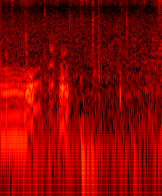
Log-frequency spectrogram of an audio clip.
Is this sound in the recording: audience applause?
no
